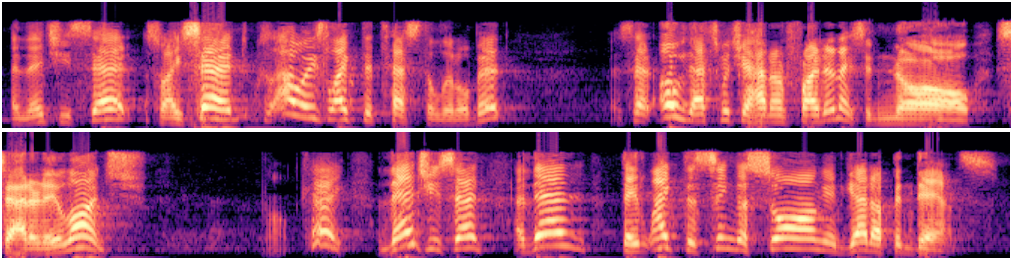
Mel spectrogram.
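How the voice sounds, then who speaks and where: A man's voice: sits high, normal speed. A middle-aged man, a rabbi giving a public talk, telling stories with dry humor and mimicking the people in them. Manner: animated, mimics voices in anecdotes. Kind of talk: storytelling lecture with dry humor.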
